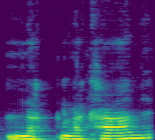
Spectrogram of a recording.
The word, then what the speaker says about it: Lacan: Yeah, it's quite like Lacan. Is that how you say his name? – Yeah.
